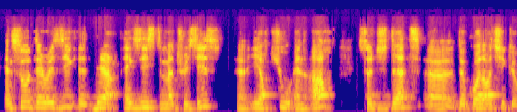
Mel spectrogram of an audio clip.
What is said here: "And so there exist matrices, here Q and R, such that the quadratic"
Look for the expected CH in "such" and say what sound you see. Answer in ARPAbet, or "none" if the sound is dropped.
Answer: CH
